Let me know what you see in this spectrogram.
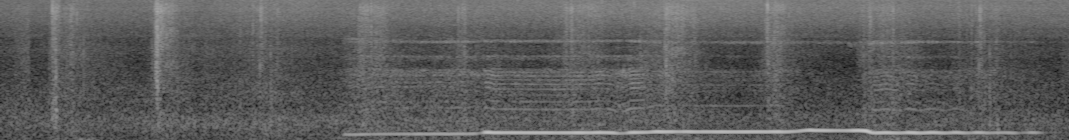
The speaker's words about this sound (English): I'll hum to put you at ease.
